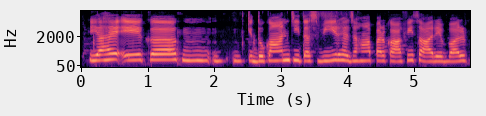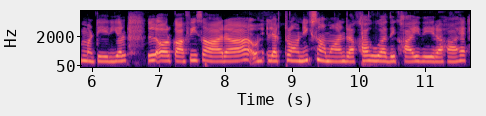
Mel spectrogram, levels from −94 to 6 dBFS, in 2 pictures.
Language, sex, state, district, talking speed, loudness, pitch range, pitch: Hindi, female, Uttar Pradesh, Jalaun, 130 wpm, -20 LUFS, 220-260 Hz, 235 Hz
